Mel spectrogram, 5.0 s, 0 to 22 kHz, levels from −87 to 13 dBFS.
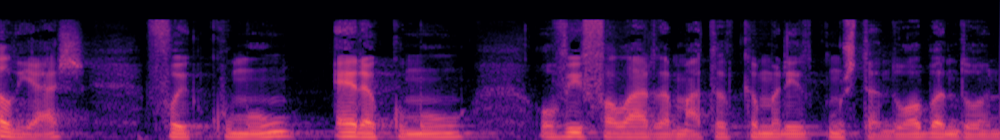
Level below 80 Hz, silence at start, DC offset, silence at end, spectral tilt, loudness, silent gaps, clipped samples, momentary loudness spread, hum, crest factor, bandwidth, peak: -54 dBFS; 0 s; under 0.1%; 0 s; -5.5 dB/octave; -26 LUFS; none; under 0.1%; 10 LU; none; 20 dB; 12 kHz; -6 dBFS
